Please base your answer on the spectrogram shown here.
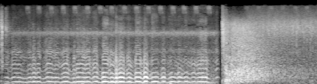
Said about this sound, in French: Qu'est-ce que ça a bouffé, les mouches cette année?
